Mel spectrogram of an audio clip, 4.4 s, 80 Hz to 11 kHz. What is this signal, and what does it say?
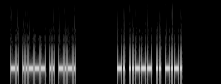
Morse code, heard as a keyed tone, about 40 wpm, 700 Hz. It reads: N2IC N2IC
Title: Call Signs Repeated 3x - 40wpm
